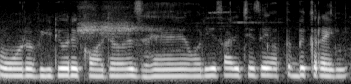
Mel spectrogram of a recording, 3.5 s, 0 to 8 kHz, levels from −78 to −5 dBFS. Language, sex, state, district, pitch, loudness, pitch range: Hindi, female, Punjab, Pathankot, 205 Hz, -15 LUFS, 200-215 Hz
